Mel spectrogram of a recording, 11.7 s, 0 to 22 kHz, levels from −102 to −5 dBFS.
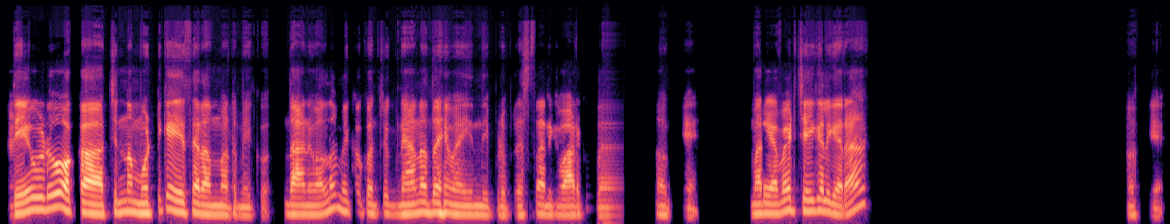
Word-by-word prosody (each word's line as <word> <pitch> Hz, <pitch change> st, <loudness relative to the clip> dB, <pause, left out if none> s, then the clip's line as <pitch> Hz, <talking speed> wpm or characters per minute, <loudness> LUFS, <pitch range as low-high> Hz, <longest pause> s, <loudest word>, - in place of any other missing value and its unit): దేవుడు 185 Hz, +8 st, +3 dB
ఒకా 145 Hz, -4 st, +5 dB, 0.2 s
చిన్న 145 Hz, +2 st, -2 dB
మొట్టికాయేసారనమాట 135 Hz, -, +1 dB
మీకు. 105 Hz, -, -12 dB, 0.3 s
దాని 120 Hz, -1 st, +1 dB
వల్ల 125 Hz, +9 st, -3 dB
మీకు 150 Hz, -1 st, -9 dB
కొంచెం 130 Hz, 0 st, -7 dB
జ్ఞానోదయవయింది 125 Hz, -3 st, -1 dB
ఇప్పుడు 110 Hz, 0 st, -10 dB
ప్రస్తుతానికి 115 Hz, 0 st, -6 dB
వాడకపోయారు. 110 Hz, -, -5 dB, 0.4 s
ఓకే. 105 Hz, -, -13 dB, 0.6 s
మరి 130 Hz, +1 st, 0 dB
అవాయిడ్ 160 Hz, +4 st, 0 dB
చెయగలిగారా? 160 Hz, -, +1 dB, 2.8 s
ఓకే. -, -, -14 dB
130 Hz, 90 wpm, -21 LUFS, 115-150 Hz, 2.8 s, ఒకా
